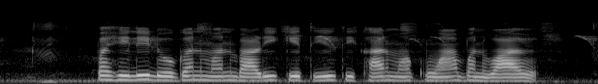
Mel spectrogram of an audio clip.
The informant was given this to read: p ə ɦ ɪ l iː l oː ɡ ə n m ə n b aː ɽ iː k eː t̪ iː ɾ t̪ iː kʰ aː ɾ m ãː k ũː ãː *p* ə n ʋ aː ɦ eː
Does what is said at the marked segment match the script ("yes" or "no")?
no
